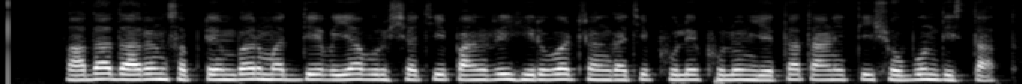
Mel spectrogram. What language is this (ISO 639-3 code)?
mar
